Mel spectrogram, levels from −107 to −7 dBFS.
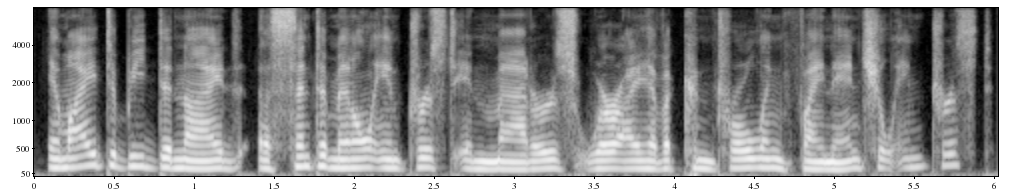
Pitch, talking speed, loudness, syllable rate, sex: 150 Hz, 170 wpm, -17 LUFS, 5.4 syllables/s, male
